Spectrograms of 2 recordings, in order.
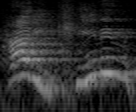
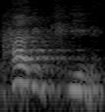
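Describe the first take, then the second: First: Astonished. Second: Said in the usual way. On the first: Acted. Ron repeats in astonishment.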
